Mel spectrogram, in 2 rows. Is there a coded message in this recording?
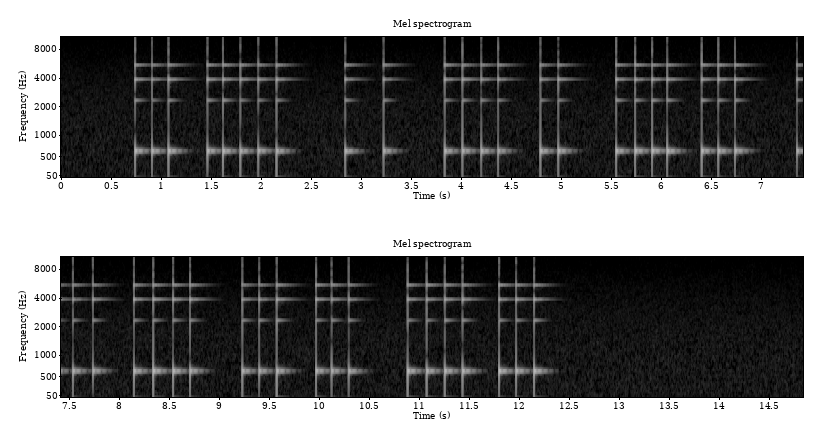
Yes: tap code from 0.7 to 12.5 s, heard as taps on a metal pipe, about 6 knocks a second. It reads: PARSONS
